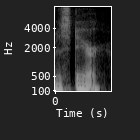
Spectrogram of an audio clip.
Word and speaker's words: Esther: Yeah, she pronounces her first name Esther.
